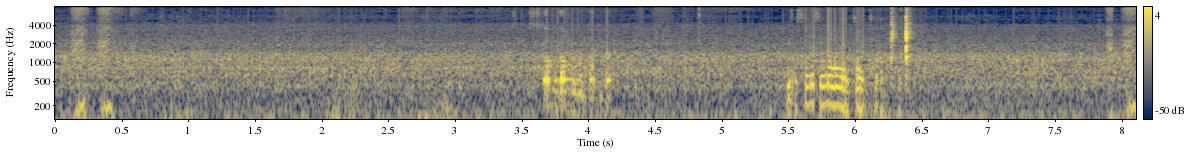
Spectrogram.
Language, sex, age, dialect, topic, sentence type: Chhattisgarhi, female, 41-45, Central, agriculture, statement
